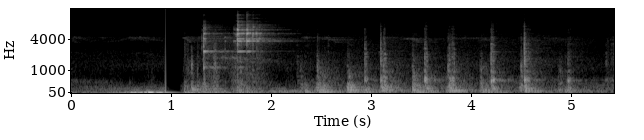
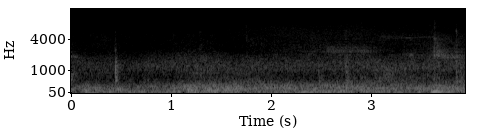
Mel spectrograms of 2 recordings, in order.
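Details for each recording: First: Mower deck after it hit a low spot and a stump: a bent deck piece catches as it turns, giving irregular tick-tick metallic clinks over a low rumble. The fix is bending it back out with an adjustable wrench. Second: Riding mower after bending back a bent part that was hitting and finding a squeaking rear pulley with a burr: low, even drone under wind, no knocking or scraping from the deck; runs clean now.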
